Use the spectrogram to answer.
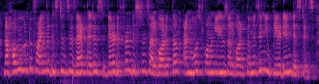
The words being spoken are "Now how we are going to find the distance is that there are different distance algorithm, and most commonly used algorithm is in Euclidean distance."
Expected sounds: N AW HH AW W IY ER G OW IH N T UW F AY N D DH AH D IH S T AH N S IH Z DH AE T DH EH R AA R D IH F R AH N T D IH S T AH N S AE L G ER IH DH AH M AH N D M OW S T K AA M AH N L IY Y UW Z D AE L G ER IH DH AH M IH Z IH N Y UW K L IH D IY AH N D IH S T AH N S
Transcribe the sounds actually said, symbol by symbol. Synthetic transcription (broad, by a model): N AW HH AW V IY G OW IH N T UW F AY N D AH D IH S T AH N S IH Z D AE T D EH R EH R D IH F R AH N T D IH S T AH N S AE L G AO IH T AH M AH N D M OW S T K AA M AH N L IY Y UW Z AE L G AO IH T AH M IH Z IH N Y UW K L IH D IY AH N D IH S T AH N S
